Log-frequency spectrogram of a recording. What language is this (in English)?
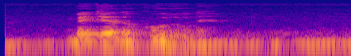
Nüpode Huitoto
